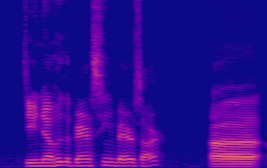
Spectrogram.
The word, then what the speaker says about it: Berenstain: yeah I always remember people saying like the Bernstein the Bernstein bears but it looks like the correct pronunciation is Berenstain yeah I always thought it was steam as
